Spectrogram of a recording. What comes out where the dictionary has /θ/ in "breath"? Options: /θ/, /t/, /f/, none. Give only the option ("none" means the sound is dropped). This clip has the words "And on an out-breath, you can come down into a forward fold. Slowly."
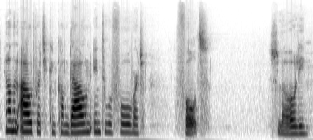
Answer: /t/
